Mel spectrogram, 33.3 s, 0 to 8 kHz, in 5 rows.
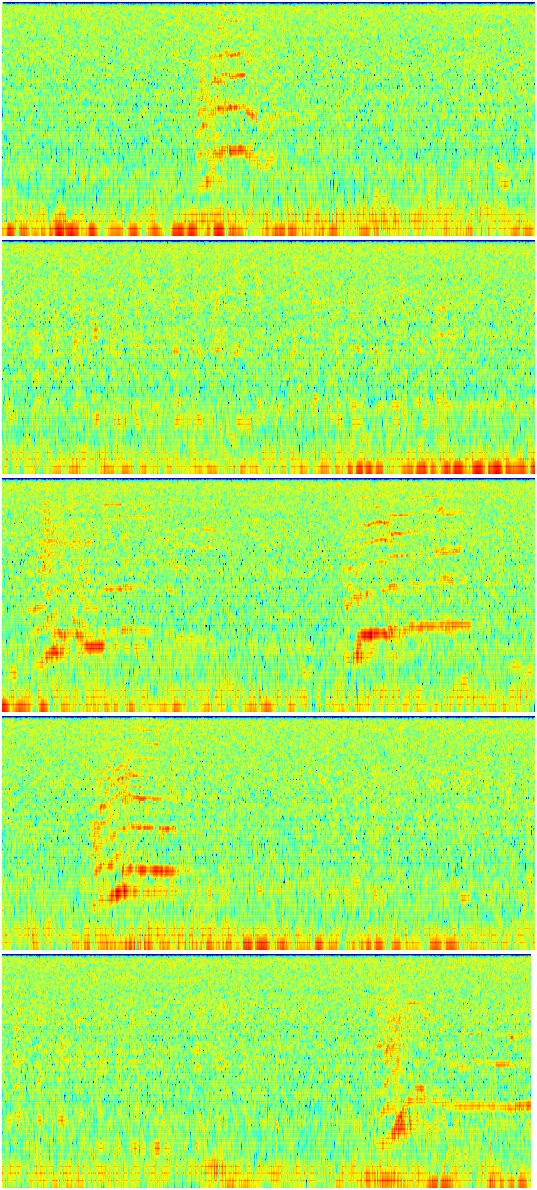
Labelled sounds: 2.6	3.4	humpback whale, 0.80 to 4.4 kHz
13.6	14.0	humpback whale, 0.90 to 1.5 kHz
14.6	15.2	humpback whale, 1.9 to 5.9 kHz
15.5	16.0	humpback whale, 0.80 to 3.5 kHz
17.6	19.2	humpback whale, 0.80 to 5.2 kHz
21.1	22.2	humpback whale, 0.80 to 7.7 kHz
31.3	33.2	humpback whale, 0.80 to 3.1 kHz

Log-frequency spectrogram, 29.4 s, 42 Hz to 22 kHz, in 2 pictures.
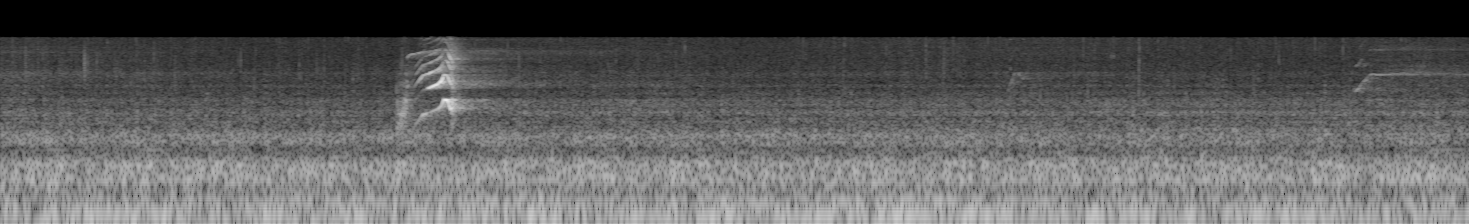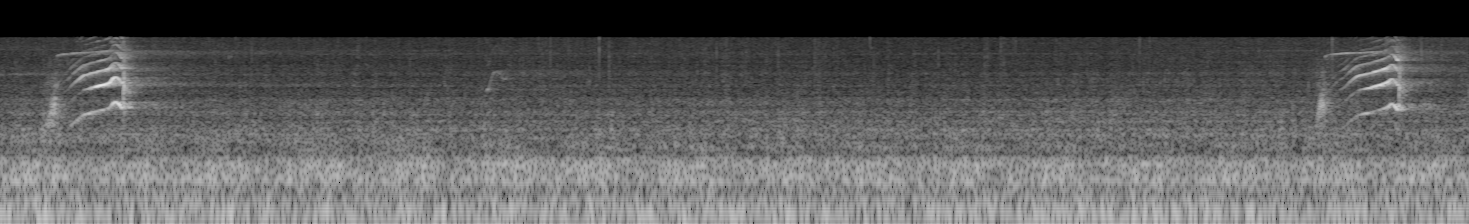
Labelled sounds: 3.8	4.7	killer whale, 0.34 to 8.0 kHz
15.0	16.4	killer whale, 0.40 to 8.0 kHz
19.5	19.9	killer whale, 1.4 to 6.3 kHz
27.8	29.3	killer whale, 0.37 to 8.0 kHz

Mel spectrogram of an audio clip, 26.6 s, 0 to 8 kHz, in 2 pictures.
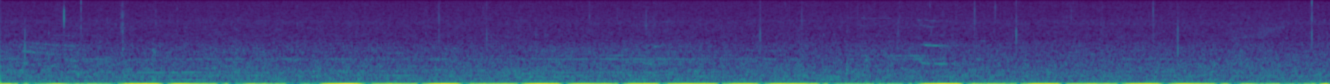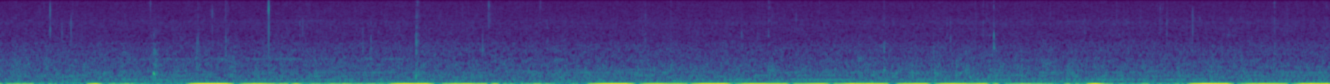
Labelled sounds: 0.2	0.8	killer whale, southern resident, J pod, call S04, 0.59 to 2.2 kHz
6.4	6.7	killer whale, southern resident, 1.3 to 3.7 kHz
8.4	10.0	killer whale, southern resident, J pod, call S07, 0.55 to 4.2 kHz

